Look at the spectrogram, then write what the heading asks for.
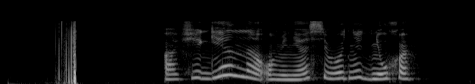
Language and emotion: Russian, positive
